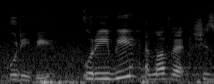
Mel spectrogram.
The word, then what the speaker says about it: Uribe: It's pronounced Uribe.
